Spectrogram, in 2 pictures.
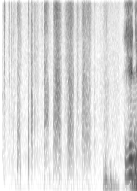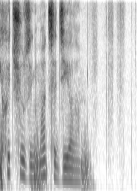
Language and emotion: Russian, angry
